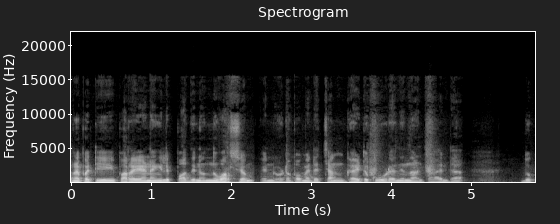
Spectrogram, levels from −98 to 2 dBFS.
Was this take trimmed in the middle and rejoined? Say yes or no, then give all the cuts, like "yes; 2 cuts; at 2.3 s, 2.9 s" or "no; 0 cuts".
no; 0 cuts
